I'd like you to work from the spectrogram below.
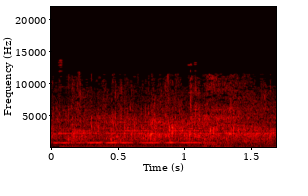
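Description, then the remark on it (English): An audience gives the Lord a steady round of applause, a dense wash of many hands clapping at even strength throughout, with sustained musical tones humming underneath. “Come on, let's give him a great round of applause.”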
